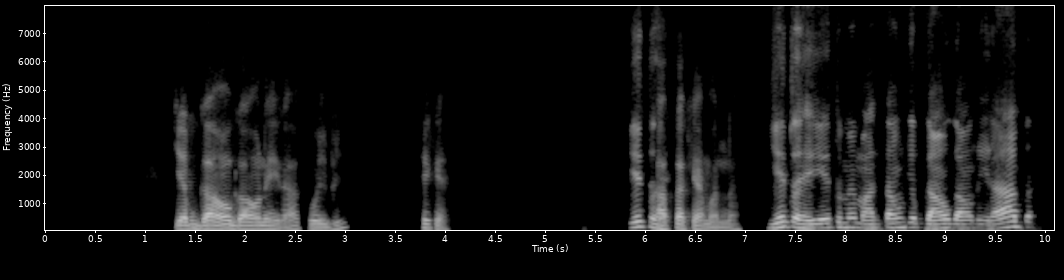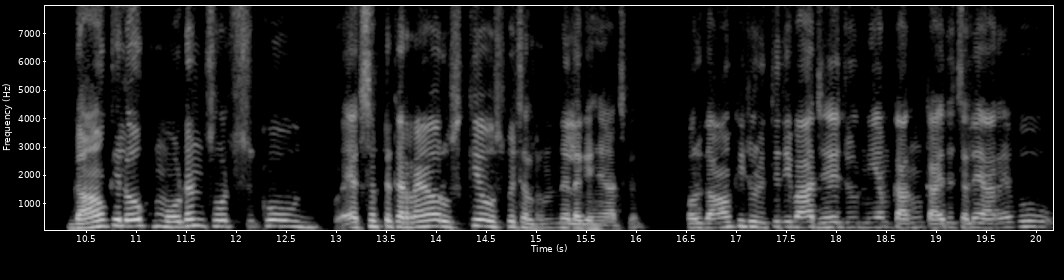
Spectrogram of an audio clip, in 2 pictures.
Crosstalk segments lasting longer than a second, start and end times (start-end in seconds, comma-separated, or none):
none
